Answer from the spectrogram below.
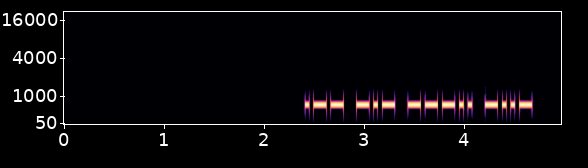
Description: Morse code, heard as a keyed tone, about 27 wpm, 700 Hz. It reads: WK8X
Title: USA Call Signs - 4 Characters - Repeated 3x - 28wpm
